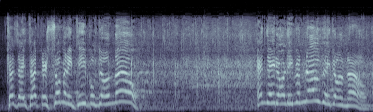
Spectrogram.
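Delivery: high, ringing motivational oratory; impassioned preaching. Acted. Speaker lamenting people's ignorance to the audience, impassioned preaching. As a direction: preach it with rising urgency, pitched high.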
